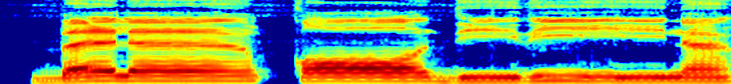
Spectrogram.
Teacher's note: لام کے بعد یا موجود ہے اسے ہم نہیں پڑھیں گے، قاف کو موٹا کر کے پڑھیں گے اور قاف پر کڑا زبر ہونے کی وجہ سے قاف کو ایک الف کے مقدار کھینچیں گے ، دال کو بغیر کھینچے پڑھنا ہے، را کے نیچے زیر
